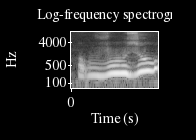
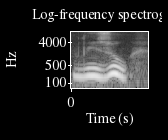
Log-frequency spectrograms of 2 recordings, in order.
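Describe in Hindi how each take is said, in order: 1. पहला स्वर u की ध्वनि है। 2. पहला स्वर i की ध्वनि है। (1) "वाव के ऊपर पेश" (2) "वाव के नीचे ज़ेर"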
